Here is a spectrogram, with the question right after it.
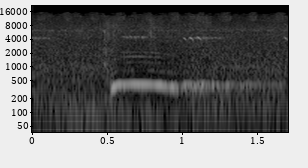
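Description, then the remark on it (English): A single long, steady owl-like hoot in a film, from a man in an owl mask who is supposed to be speaking a line, starts abruptly and holds for over a second, sounding hollow and far away against a faint background hiss, with no voices present. “But it sounds like the hooting is coming from a million miles away.”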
